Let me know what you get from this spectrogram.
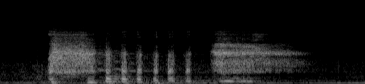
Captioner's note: chuckles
